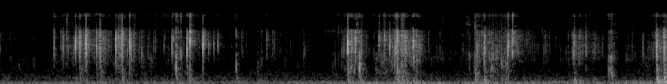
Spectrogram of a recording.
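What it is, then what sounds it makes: Soap bar being scraped. A metal blade scores and scrapes the surface of a solid, light-green embossed Old Spice bar soap held in hand, peeling off thin soap strands. Repeated short, bright, crisp scraping strokes crackle in uneven bursts over a quiet low background.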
